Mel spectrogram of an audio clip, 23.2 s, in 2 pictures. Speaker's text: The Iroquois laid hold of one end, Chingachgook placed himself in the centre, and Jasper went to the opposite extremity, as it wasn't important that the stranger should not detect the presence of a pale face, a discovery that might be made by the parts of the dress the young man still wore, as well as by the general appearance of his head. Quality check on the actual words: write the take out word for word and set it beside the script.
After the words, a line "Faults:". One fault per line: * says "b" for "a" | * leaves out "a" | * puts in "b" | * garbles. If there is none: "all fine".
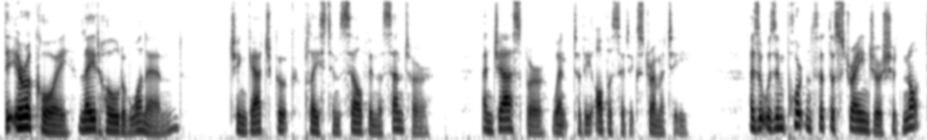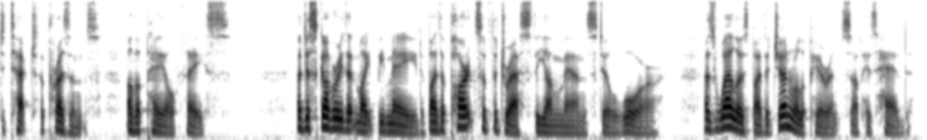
The Iroquois laid hold of one end, Chingachgook placed himself in the centre, and Jasper went to the opposite extremity, as it was important that the stranger should not detect the presence of a pale face, a discovery that might be made by the parts of the dress the young man still wore, as well as by the general appearance of his head.
Faults:
* says "was" for "wasn't"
